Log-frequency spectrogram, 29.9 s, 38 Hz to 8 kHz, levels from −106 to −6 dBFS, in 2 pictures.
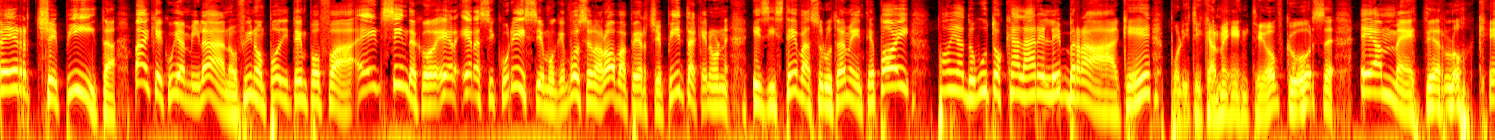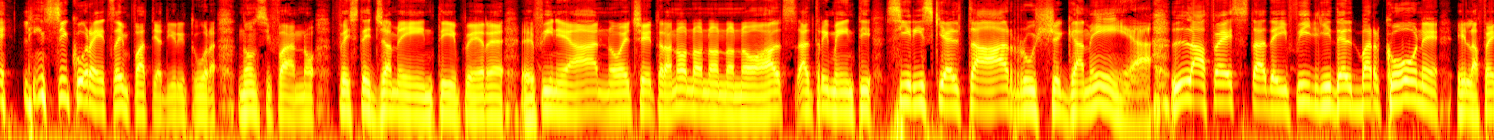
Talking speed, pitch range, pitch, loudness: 150 wpm, 115-180 Hz, 140 Hz, -23 LUFS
